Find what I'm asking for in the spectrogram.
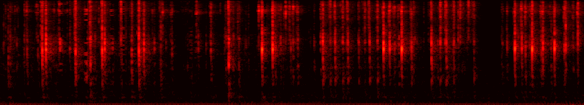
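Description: Fast, snappy typing on a computer keyboard while coding a JavaScript game, close-up clicks in quick irregular bursts with brief pauses, steady and fairly quiet, no voices.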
